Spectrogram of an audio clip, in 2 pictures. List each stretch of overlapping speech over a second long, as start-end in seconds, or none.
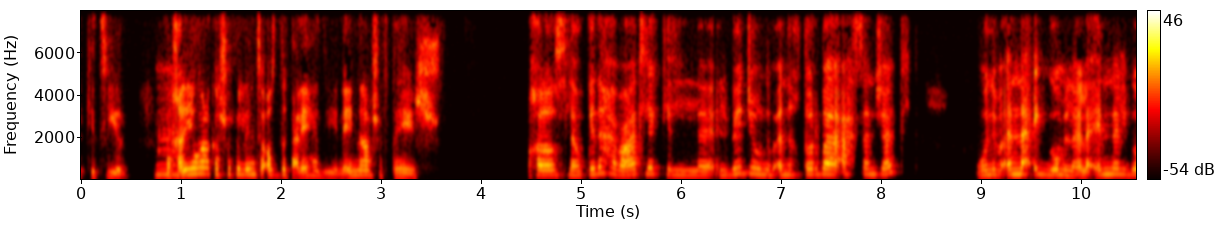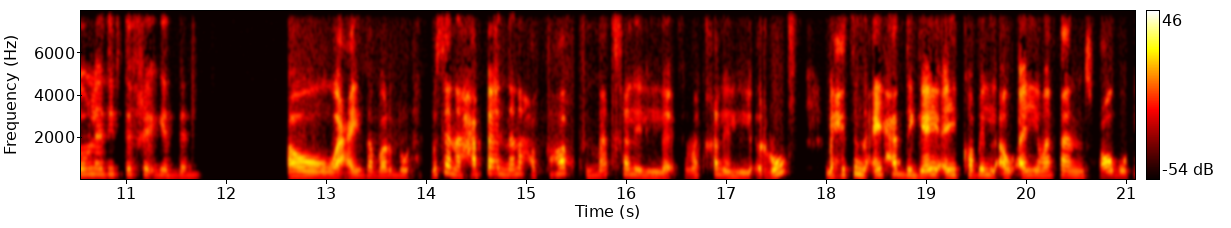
none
